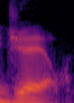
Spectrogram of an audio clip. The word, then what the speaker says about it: Gaol: looks like Derby G but it's not it's pronounced Darby jail and we're going to have a Little Help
